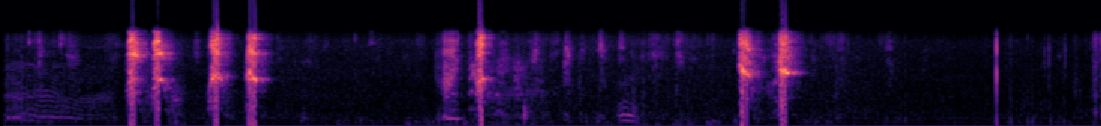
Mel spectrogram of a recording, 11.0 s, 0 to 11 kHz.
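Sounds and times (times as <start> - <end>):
puppies barking: 1.2 - 2.8, 7.4 - 8.1.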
